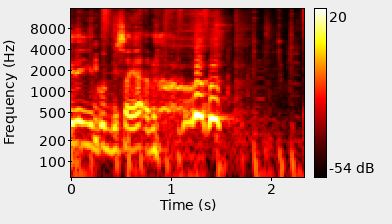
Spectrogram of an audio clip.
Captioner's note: laughs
